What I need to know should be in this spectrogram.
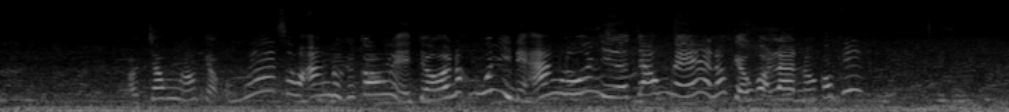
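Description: A young woman talks animatedly close by.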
